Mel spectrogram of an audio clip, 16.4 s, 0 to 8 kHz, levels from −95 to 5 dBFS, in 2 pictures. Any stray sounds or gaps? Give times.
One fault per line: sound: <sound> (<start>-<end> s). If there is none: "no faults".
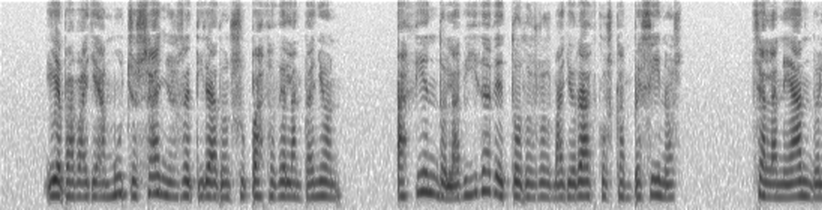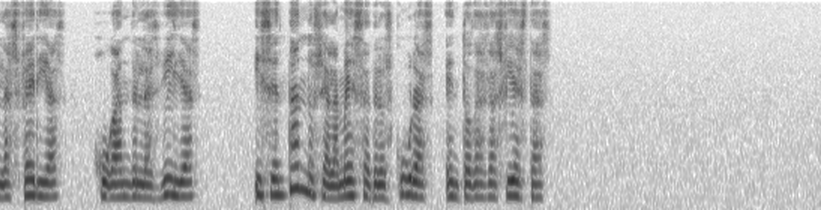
no faults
